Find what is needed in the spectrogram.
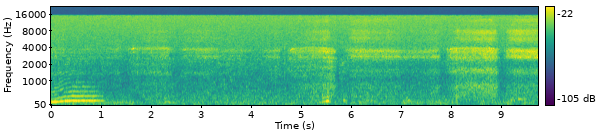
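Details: Adult snoring while napping face-down: soft, irregular rasping breaths with a faint whistle and some room noise; ordinary snoring.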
